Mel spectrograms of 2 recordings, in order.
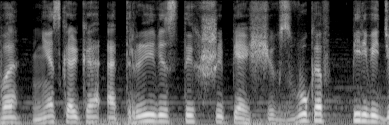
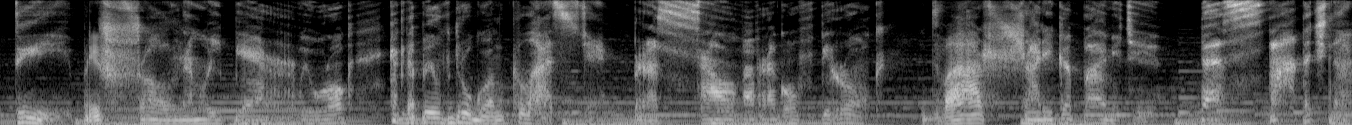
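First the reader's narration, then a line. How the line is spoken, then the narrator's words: Hiss. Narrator (Russian): прошипел Гарри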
